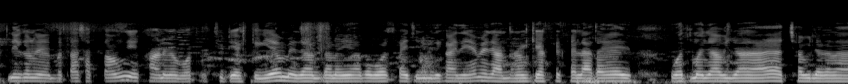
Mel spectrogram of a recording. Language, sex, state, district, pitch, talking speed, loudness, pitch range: Hindi, male, Chhattisgarh, Rajnandgaon, 150 Hz, 310 wpm, -23 LUFS, 145-150 Hz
